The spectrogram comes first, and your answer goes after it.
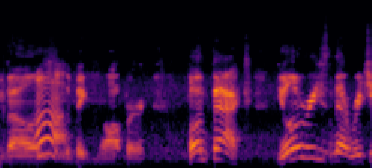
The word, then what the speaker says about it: Valens: of years ago so making it making phelan's like the widest way he can possibly pronounce his last name yeah which for a mexican kid is kind of bad yeah well because valens was short for venezuela but no it's richie valance the big bopper fun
